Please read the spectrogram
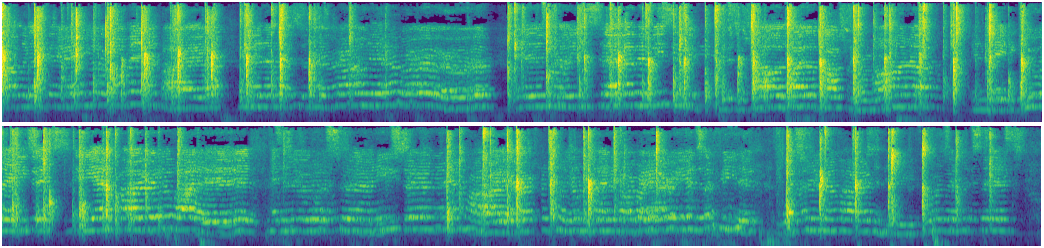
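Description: A group of children singing a memorized chant together while clapping their hands along, with a couple of brief pauses between verses.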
